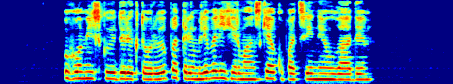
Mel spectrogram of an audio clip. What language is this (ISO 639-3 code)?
bel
